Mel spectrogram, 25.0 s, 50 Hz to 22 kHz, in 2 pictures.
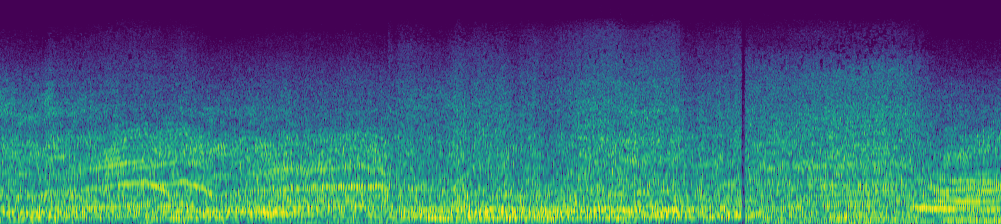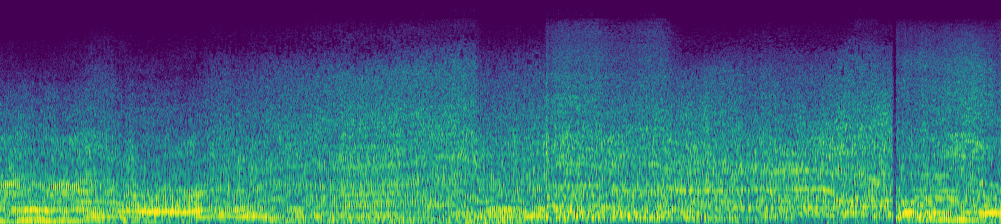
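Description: A Chevrolet Corvette C3 and a Holden Torana race around a track in a racing video game, engines droning and revving continuously with repeated pitch sweeps through gear changes, close and steady without voices.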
